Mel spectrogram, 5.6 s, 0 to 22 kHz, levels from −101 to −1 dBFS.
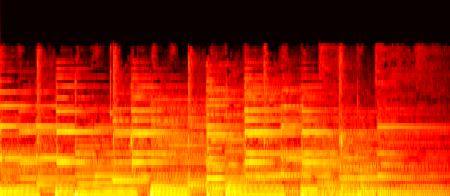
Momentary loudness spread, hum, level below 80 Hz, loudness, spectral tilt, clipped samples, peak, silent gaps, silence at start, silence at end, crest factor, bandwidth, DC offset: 7 LU; none; -34 dBFS; -30 LUFS; -6.5 dB/octave; under 0.1%; -12 dBFS; none; 0 s; 0 s; 16 dB; 8.6 kHz; under 0.1%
